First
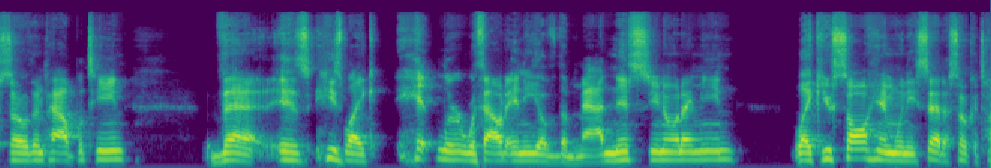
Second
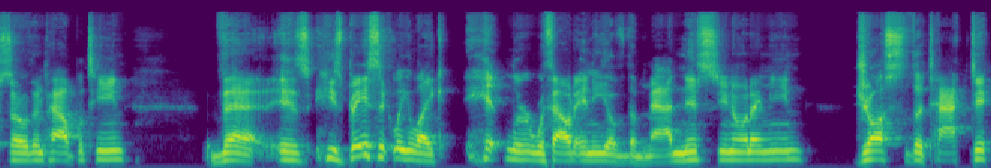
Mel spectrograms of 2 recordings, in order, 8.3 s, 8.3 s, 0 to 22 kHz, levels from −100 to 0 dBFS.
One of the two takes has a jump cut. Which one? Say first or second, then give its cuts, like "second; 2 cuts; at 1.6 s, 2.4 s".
first; 2 cuts; at 2.9 s, 6.4 s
